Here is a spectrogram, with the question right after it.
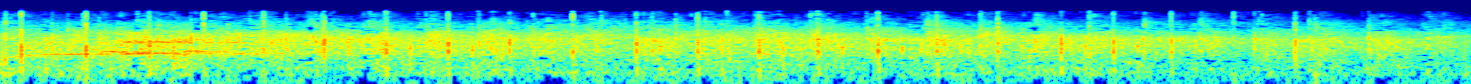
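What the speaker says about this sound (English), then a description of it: "if we can all give a round of applause for ourselves" A conference audience breaks into steady, dense clapping that stays close and loud without pause, a roomful of hands applauding together at a press conference.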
